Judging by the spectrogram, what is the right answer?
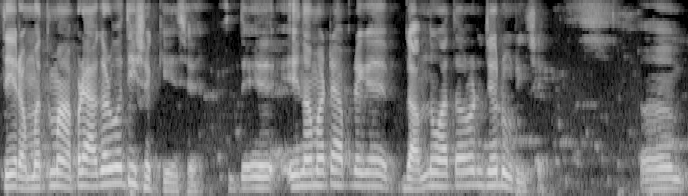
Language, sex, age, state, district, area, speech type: Gujarati, male, 18-30, Gujarat, Valsad, rural, spontaneous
